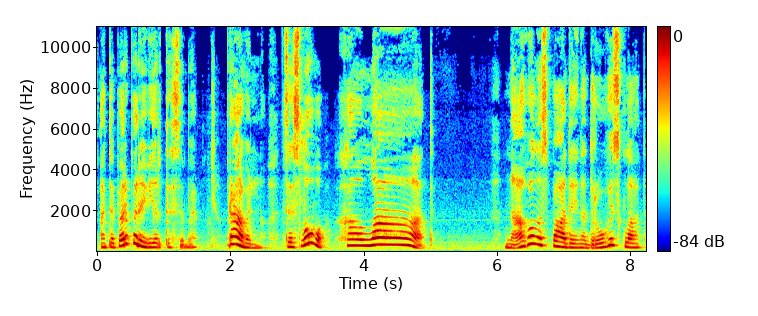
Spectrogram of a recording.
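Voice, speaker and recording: A woman giving a scripted reading lesson to first graders, speaking clearly and stretching out example words slowly for the children. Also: mid-range voice, big pitch swings, dark tone. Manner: slow, over-articulated model words for children. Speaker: primary school teacher.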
